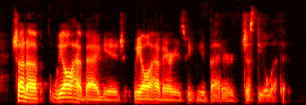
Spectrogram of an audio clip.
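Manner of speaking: ordinary delivery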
